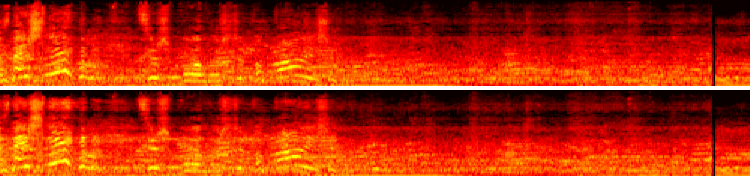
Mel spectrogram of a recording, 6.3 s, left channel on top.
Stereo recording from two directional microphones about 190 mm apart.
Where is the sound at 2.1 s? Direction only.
10° left (ahead or behind).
